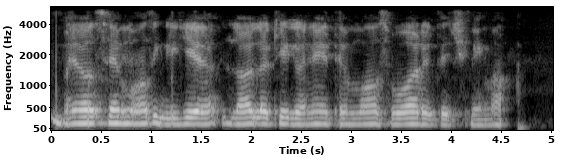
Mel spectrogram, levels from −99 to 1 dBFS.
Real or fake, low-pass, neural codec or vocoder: fake; 5.4 kHz; codec, 16 kHz, 16 kbps, FunCodec, trained on LibriTTS, 50 frames a second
